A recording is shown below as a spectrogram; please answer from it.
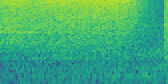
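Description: Coriander seeds pour into a hot pan for roasting while making curry powder, giving a loud continuous hiss and sizzle that cuts off abruptly near the end, with no voices.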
